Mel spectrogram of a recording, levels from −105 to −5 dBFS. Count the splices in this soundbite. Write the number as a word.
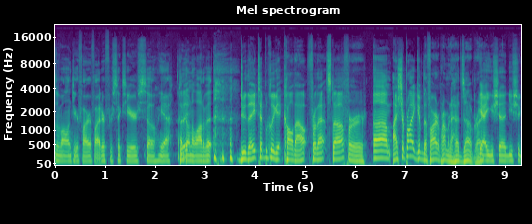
zero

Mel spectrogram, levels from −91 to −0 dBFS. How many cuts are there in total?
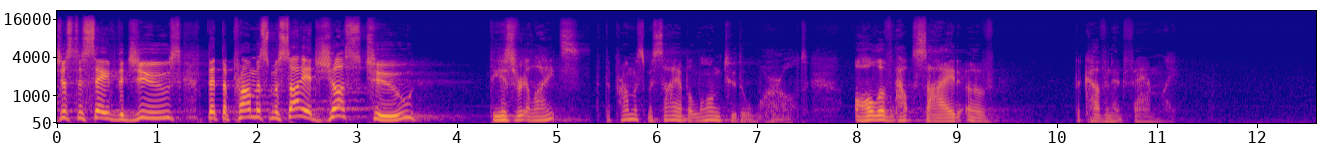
three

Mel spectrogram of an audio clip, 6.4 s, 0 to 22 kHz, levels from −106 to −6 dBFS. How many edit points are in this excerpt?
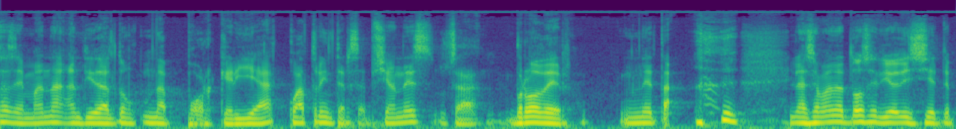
two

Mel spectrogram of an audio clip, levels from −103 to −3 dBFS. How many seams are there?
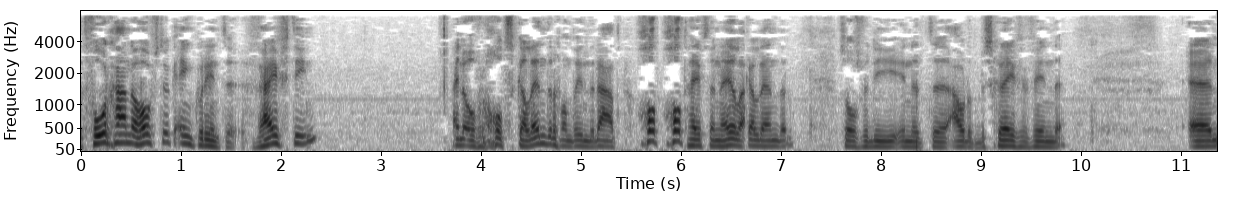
four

